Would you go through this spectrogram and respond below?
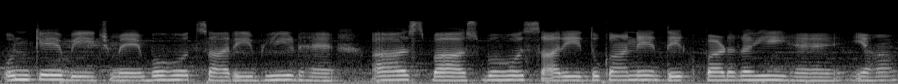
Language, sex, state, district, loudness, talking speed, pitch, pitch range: Hindi, female, Bihar, Begusarai, -21 LUFS, 105 wpm, 195 Hz, 185-205 Hz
